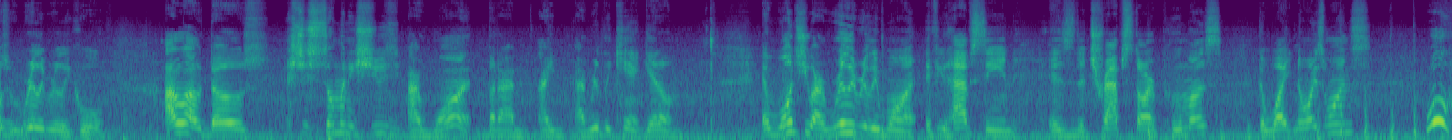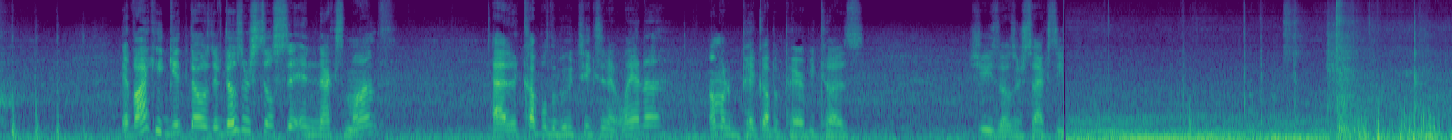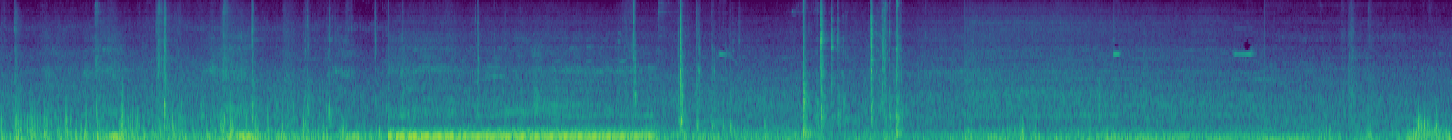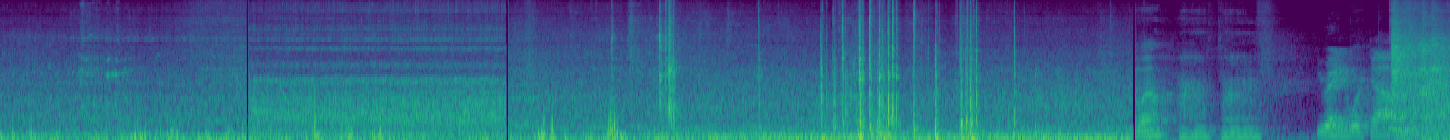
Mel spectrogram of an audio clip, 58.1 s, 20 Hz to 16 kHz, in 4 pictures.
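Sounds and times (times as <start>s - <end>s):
low vehicle hum: 24.8s - 54.9s
gas pump nozzle handling: 51.1s - 53.9s.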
